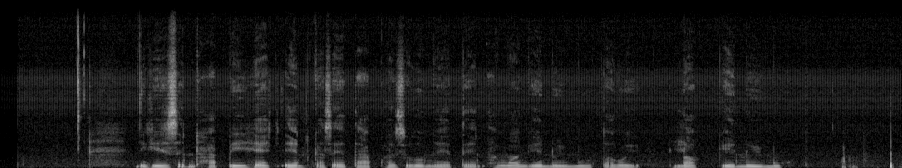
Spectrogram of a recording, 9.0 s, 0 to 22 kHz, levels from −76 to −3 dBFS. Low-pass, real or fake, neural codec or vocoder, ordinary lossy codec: none; real; none; none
